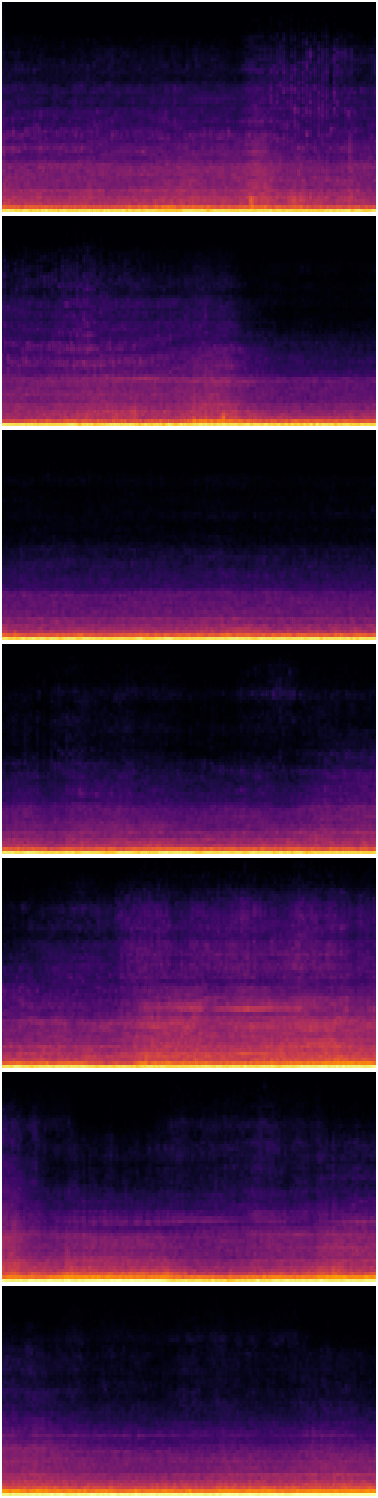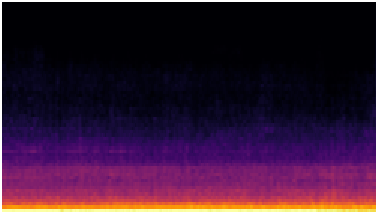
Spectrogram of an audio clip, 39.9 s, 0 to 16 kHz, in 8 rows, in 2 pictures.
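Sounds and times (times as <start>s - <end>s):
atv engine running: 0.0s - 39.9s.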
